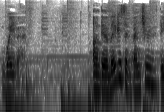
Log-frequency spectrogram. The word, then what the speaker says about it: WABAC: Peabody created a time-traveling machine called the WABAC, pronounced WABAC.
